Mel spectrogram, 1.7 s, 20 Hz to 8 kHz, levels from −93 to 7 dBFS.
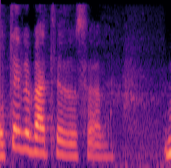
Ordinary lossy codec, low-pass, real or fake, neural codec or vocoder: none; none; fake; codec, 16 kHz, 1.1 kbps, Voila-Tokenizer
